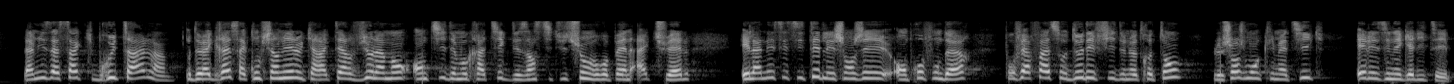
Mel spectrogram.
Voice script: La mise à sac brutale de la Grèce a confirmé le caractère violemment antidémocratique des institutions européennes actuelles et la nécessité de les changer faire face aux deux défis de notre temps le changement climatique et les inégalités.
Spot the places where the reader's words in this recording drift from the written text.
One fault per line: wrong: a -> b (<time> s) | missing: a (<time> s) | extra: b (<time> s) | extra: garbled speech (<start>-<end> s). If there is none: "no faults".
extra: en profondeur pour (8.9 s)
